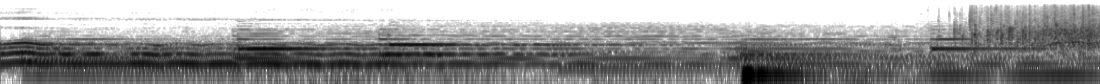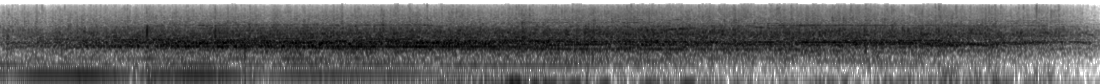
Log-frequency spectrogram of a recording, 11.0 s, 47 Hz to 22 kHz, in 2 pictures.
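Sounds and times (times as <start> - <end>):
audience applause: 4.7 - 11.0.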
